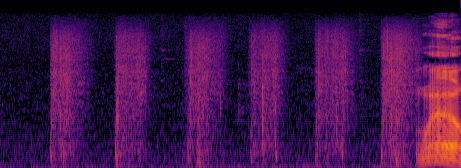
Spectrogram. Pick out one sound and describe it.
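Footsteps tap at an even pace on a hard floor.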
